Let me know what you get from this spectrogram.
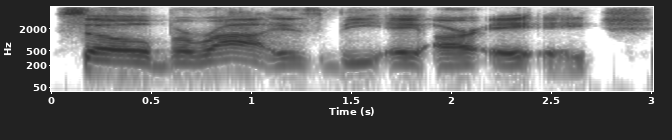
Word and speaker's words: bara: It's really spelled B-A-R-A. – Okay. – But people pronounce it Barah, and so we put the A-H on so they'd pronounce it right.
